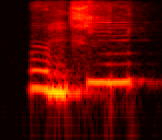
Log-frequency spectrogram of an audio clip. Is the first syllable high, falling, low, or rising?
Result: low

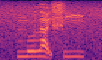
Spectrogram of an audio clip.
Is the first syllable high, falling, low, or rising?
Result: high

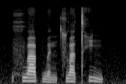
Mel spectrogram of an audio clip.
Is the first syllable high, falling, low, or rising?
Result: high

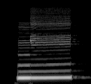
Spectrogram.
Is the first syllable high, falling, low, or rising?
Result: high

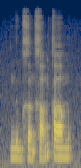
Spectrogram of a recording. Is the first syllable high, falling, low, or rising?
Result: low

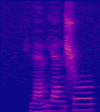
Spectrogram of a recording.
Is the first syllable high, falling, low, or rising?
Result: rising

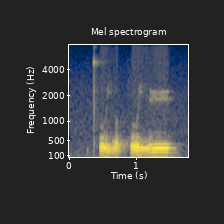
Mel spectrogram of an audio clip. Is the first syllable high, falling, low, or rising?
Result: low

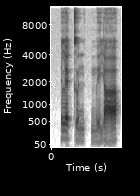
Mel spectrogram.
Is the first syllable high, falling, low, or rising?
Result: high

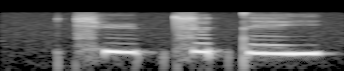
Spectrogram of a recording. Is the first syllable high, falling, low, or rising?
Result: low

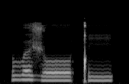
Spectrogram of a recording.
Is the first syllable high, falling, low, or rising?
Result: low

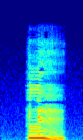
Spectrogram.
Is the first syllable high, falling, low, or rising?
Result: falling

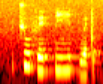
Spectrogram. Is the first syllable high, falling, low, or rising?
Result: high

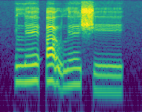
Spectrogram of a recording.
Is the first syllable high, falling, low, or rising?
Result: high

